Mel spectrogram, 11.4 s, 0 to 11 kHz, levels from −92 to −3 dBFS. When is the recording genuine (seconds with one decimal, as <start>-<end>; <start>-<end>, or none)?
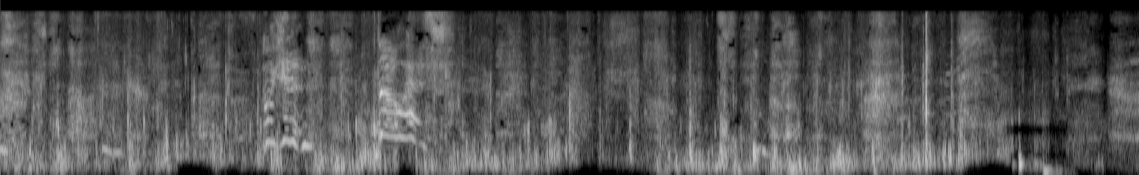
0.0-11.4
